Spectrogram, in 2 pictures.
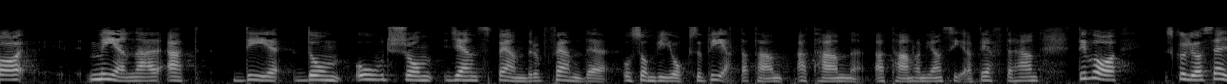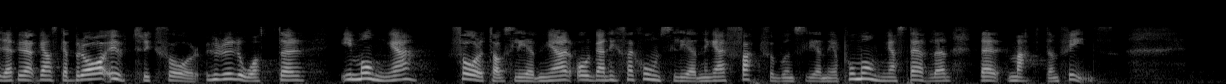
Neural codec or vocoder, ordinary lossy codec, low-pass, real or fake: codec, 16 kHz, 0.7 kbps, FocalCodec; MP3, 24 kbps; 7.2 kHz; fake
